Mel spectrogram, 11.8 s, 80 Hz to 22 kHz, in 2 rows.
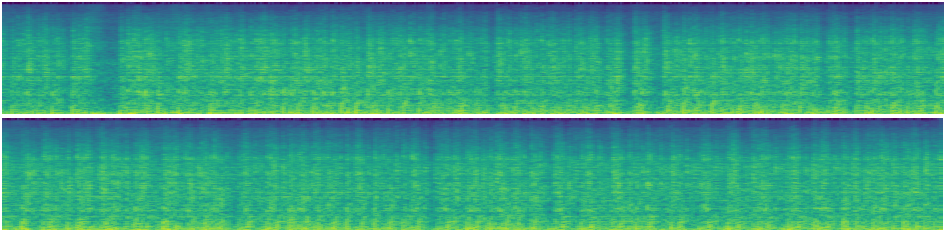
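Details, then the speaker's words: Sixties Ford Galaxie project V8 with loud open exhaust, just started with the throttle worked while in gear (rear wheels spinning). It chugs unevenly and sluggishly with a deep burble, sounding lazy; retarded ignition timing and over-rich carburetor, needs more timing. "That don't sound good. It just sounds really lazy. Let's give it a little timing."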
